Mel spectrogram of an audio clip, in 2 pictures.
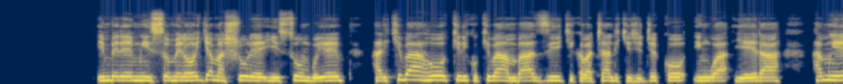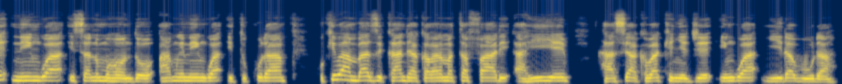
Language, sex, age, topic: Rundi, female, 25-35, education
